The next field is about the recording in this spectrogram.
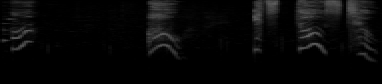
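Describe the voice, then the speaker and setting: A woman's voice: very high voice, huge pitch swings, extremely slow, a little hiss or hum, heavily acted. A woman voicing a small, playful, bossy girl in a video game, childlike and decisive. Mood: curious. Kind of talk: video game character acting.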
